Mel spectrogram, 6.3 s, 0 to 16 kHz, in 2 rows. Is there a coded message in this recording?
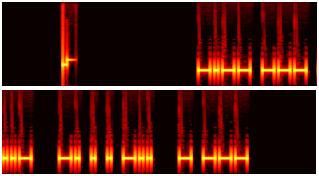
Yes: Morse code from 2.0 to 5.6 s, heard as a keyed tone, about 28 wpm, 700 Hz. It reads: YOU NEED TO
